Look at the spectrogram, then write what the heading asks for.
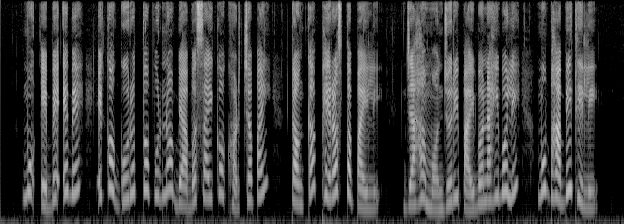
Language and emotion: Odia, happy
